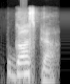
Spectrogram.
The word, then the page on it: gospeller: Indian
